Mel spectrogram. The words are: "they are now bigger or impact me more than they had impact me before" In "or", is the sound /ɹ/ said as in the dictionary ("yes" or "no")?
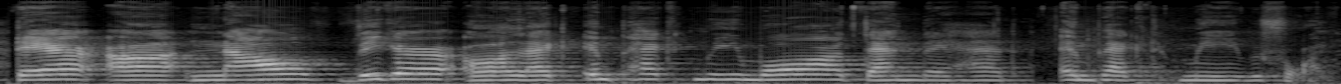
no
